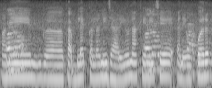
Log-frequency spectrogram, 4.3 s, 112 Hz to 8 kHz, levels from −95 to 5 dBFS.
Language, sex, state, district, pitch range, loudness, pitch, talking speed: Gujarati, female, Gujarat, Gandhinagar, 180-190 Hz, -16 LUFS, 185 Hz, 185 wpm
